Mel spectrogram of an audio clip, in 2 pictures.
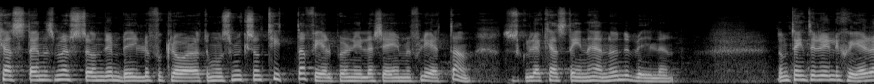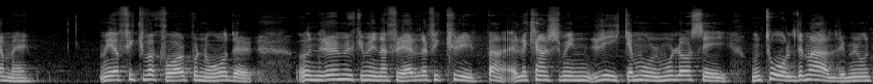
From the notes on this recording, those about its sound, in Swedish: Lyssna på en inspelad föreläsning. Inspelningen av en workshop vi gjorde på Fountain House tidigare i våras där alla som ville kunde vara med och lära sig producera radio.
